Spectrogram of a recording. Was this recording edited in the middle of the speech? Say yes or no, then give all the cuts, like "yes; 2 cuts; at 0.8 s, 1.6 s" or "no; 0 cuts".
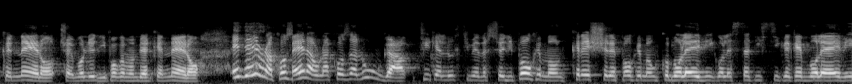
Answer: yes; 5 cuts; at 1.0 s, 2.3 s, 2.9 s, 4.3 s, 6.7 s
